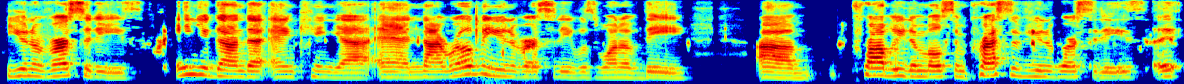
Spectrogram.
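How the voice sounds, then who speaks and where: A middle-aged American woman hosting an interview, telling a story in an animated, chatty way and calling her viewers "y'all". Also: medium pitch, low-quality recording. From United States. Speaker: host and trauma therapist. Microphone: video call.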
